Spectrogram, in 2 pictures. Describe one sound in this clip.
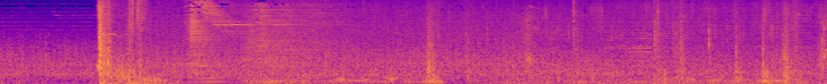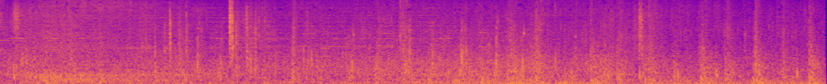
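Hands and feet scrape and thud as a figure climbs over wood and stone.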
